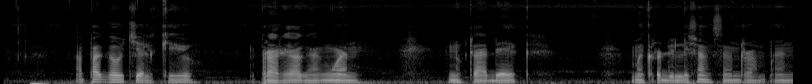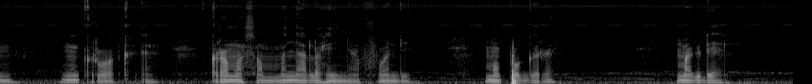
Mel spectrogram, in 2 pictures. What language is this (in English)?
Luo (Kenya and Tanzania)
